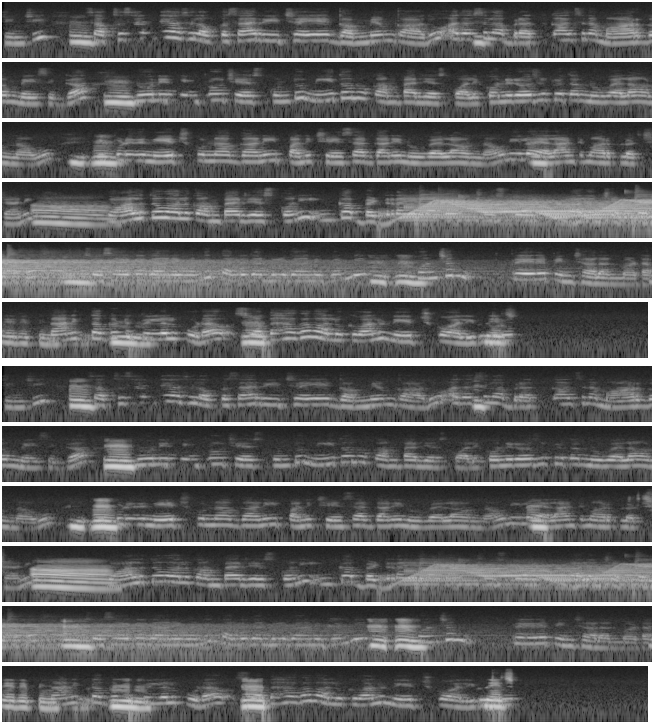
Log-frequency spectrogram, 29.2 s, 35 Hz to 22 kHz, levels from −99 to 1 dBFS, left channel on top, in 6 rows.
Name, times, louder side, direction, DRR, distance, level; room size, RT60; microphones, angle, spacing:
voice 1, 0.0-0.4 0.7-5.6 5.9-10.1 10.5-14.9 15.4-19.8 20.2-22.3 22.6-23.0 23.3-24.4 24.7-28.2, left 5 dB, 60° left, 0.7 m, -32 dB
voice 2, 10.2-10.6 13.7-13.8 14.8-15.5 19.9-20.2 22.2-22.7 24.4-25.5 26.2-26.3 28.0-28.2, right 4 dB, 55° right, 0.4 m, -25 dB
sound 1, 17.4-23.0, left 6 dB, 30° left, 0.3 m, -29 dB
3.5 x 2.8 x 3.4 m
head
